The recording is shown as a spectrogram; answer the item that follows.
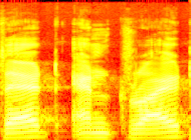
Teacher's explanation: The R sound is red and right is formed with the tongue tip raised and curled back near the alveolar ridge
